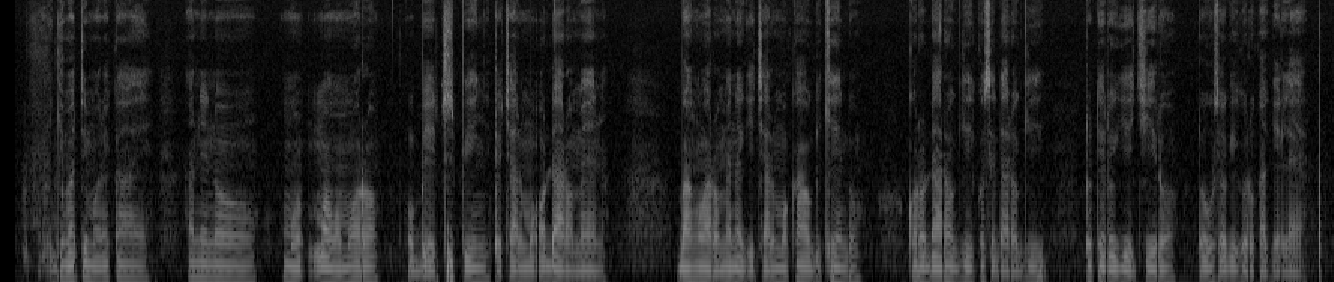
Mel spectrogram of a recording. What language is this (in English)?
Luo (Kenya and Tanzania)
